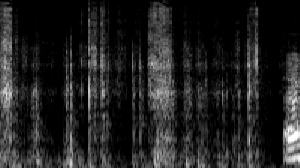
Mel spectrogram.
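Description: A sheet of paper being torn apart by hand in a few short, irregular rips.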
